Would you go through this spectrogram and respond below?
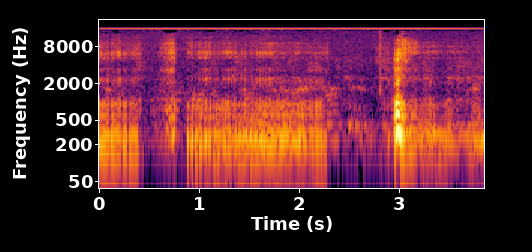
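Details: A pet dog vocalizing while it wants something indoors: a long drawn, wavering moaning sound held for over a second, then a short sharp yelp, with a person speaking nearby in a small room.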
